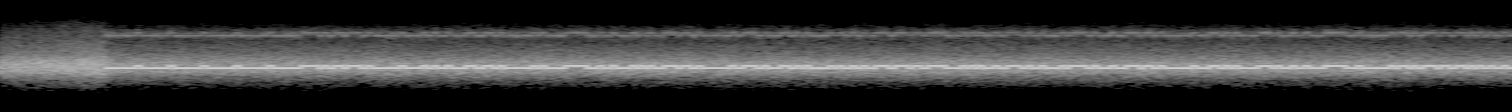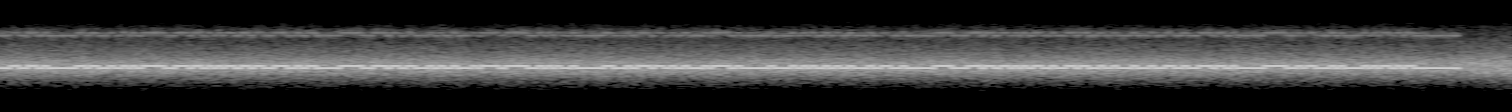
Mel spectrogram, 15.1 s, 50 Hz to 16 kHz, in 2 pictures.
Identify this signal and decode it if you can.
RTTY (45.45 baud, 170 Hz shift), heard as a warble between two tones, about 1900 Hz centre, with radio static and a narrow filter. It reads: K8XT6 AUXFA OYA31 UXH5D R8LJT SLNVT C356C 3KF2O RPL10 TBXSB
